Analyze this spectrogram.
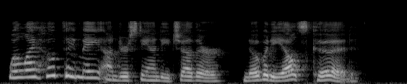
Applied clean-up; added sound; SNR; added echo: none; none; none; none.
